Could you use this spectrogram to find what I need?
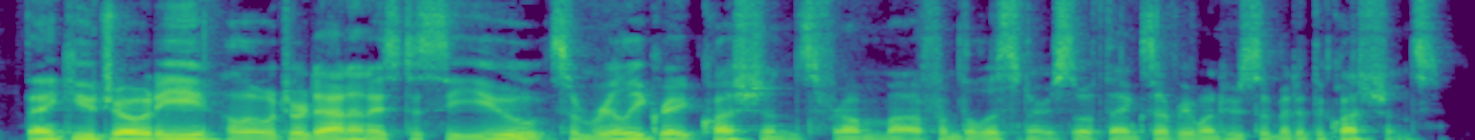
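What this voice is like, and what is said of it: Smooth radio broadcaster voice. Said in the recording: “His smooth radio voice ... You do have a radio voice.”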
